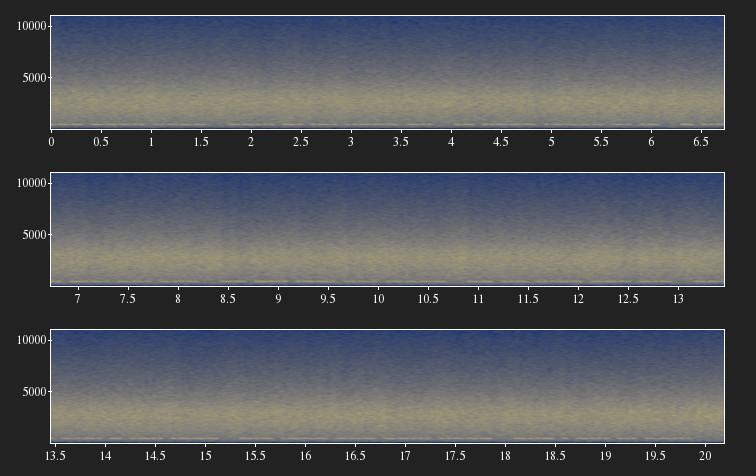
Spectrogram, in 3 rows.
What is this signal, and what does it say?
Morse code, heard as a keyed tone, machine-sent, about 35 wpm, 480 Hz, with heavy radio static. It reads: … 7NR2D A21NA T5CGX MBPG1 MU3OK GCTLJ KJX72 XEBS7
